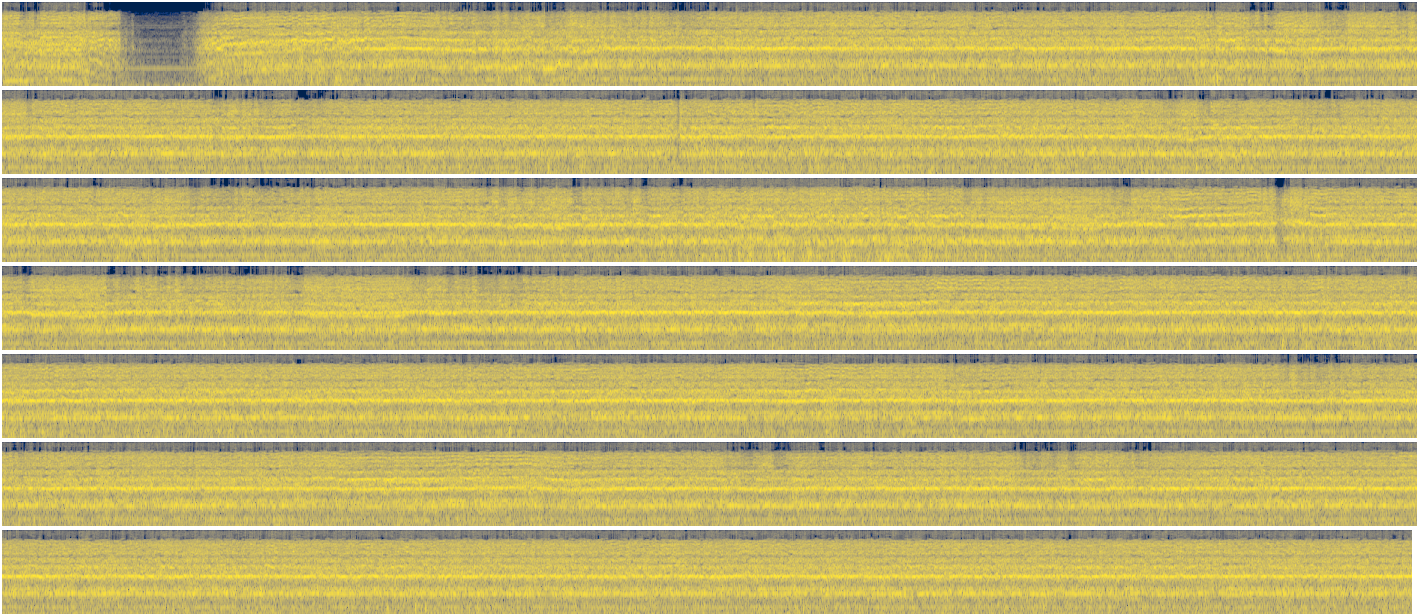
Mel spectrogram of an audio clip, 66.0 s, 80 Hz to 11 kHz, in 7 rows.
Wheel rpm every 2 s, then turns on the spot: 110, 210, 230, 230, 230, 230, 230, 230, 230, 230, 230, 230, 230, 230, 220, 220, 230, 220, 230, 230, 230, 230, 230, 230, 230, 230, 230, 230, 230, 230, 230, 230, 230.
none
